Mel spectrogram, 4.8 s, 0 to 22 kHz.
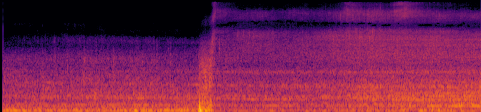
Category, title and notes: Soundscapes > Urban
A tram passing the recorder in a roundabout. The sound of the tram passing along with some distortion can be heard. Recorded on a Samsung Galaxy A54 5G. The recording was made during a windy and rainy afternoon in Tampere.
city, tram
